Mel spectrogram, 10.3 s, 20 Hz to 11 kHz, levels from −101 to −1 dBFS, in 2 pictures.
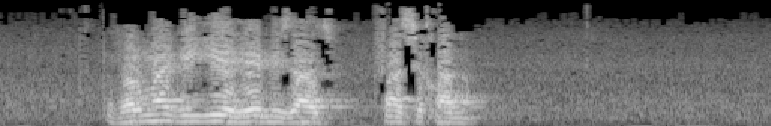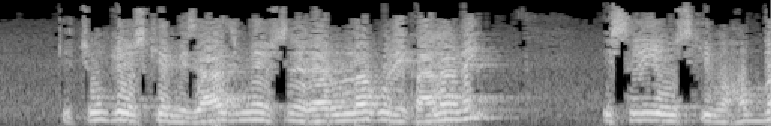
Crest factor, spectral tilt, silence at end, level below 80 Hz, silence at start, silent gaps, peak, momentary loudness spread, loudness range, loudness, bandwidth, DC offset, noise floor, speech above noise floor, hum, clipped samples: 16 dB; -3.5 dB/octave; 0 s; -50 dBFS; 0.05 s; none; -2 dBFS; 12 LU; 9 LU; -15 LUFS; 10.5 kHz; under 0.1%; -41 dBFS; 26 dB; none; under 0.1%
